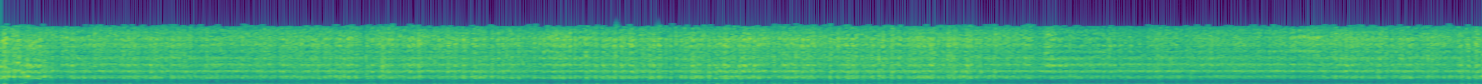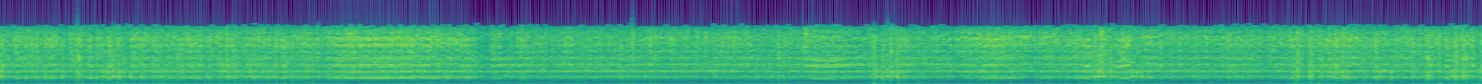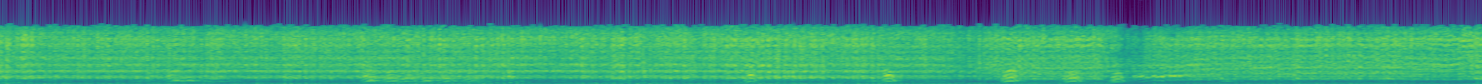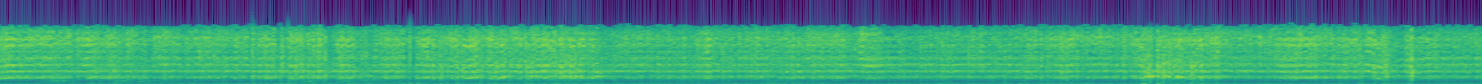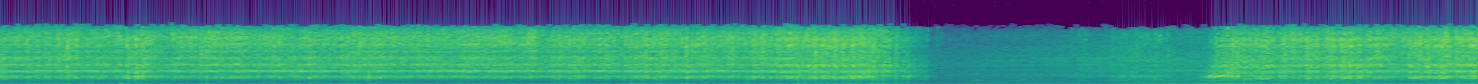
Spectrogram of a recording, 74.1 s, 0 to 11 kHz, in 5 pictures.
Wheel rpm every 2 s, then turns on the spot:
230, 230, 230, 230, 230, 230, 230, 230, 230, 220, 230, 230, 230, 230, 230, 230, 230, 230, 230, 210, 130, 160, 220, 240, 230, 230, 230, 230, 230, 230, 240, 240, 230, 190, 20, 60, 210.
none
